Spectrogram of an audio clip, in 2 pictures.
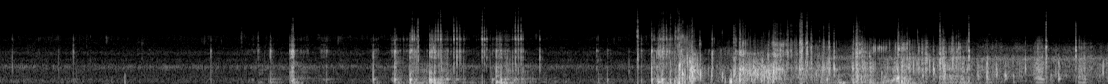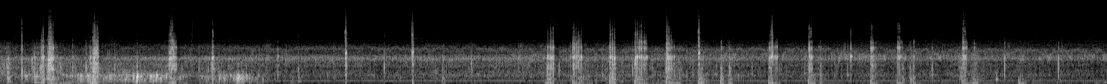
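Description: A camera dipped into the sea: a few knocks, then splashing and gurgling as it goes under about six and a half seconds in. After that come clicks and knocks heard underwater over a steady low hum that starts about fourteen seconds in.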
